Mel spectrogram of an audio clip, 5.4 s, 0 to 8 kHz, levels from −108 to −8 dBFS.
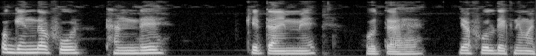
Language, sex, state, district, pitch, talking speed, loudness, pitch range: Hindi, male, Bihar, Lakhisarai, 155 Hz, 145 wpm, -29 LUFS, 140-165 Hz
